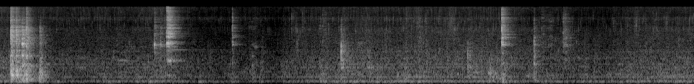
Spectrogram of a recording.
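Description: A plastic spoon stirring chunks of apple, potato, carrot and pork in a simmering pot of curry, with scrapes and knocks against the coated pan over a steady bubbling sizzle. A loud clatter comes right at the start, then a handful of sharper knocks as the stirring goes on.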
